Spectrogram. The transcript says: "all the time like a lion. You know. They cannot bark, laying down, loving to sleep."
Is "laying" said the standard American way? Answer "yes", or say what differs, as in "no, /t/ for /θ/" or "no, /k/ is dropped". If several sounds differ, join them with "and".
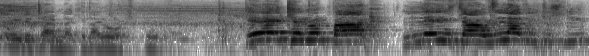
yes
